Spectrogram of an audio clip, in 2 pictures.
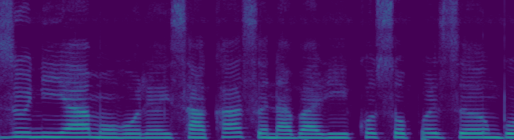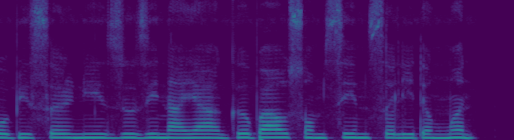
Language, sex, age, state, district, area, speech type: Bodo, female, 45-60, Assam, Chirang, rural, read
